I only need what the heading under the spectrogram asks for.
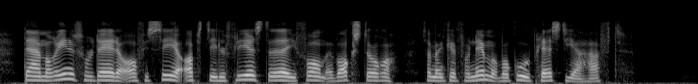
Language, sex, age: Danish, female, 55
